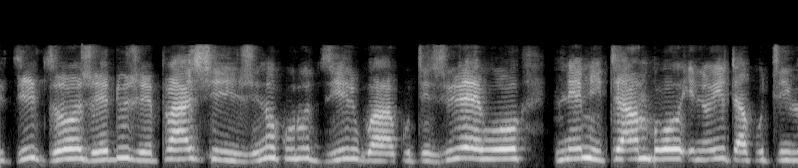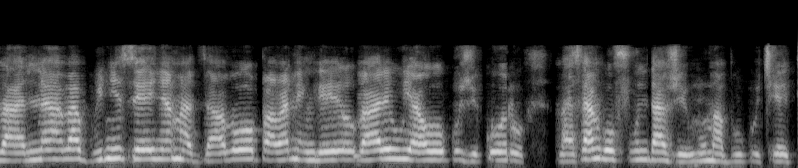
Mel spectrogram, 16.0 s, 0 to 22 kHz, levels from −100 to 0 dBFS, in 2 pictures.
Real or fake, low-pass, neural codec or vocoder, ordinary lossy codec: fake; 7.2 kHz; codec, 24 kHz, 3 kbps, HILCodec; AAC, 32 kbps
